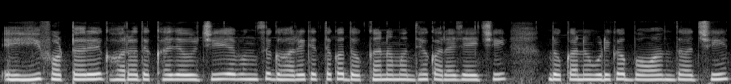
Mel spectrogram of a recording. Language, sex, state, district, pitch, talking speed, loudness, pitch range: Odia, female, Odisha, Malkangiri, 225 Hz, 125 wpm, -13 LUFS, 220-235 Hz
